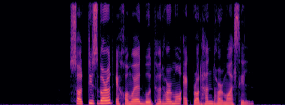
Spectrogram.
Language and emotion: Assamese, neutral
